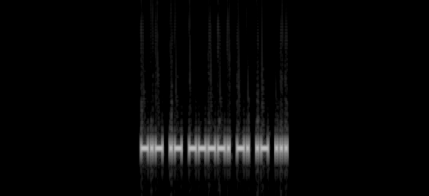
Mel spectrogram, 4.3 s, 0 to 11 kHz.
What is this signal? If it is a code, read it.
Morse code, heard as a keyed tone, about 49 wpm, 700 Hz. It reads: KA9NAS
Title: USA Call Signs - 6 Characters - Repeated 2x - 50wpm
